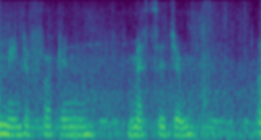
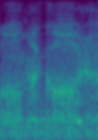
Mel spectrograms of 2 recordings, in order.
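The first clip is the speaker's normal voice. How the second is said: scared whisper; 11 dB quieter than usual. Real, not acted.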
